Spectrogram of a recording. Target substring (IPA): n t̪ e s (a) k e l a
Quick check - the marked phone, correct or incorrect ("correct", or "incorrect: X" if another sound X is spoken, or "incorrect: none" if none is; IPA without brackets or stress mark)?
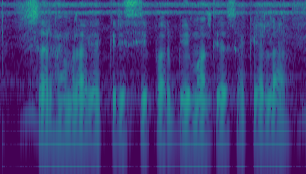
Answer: incorrect: ə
